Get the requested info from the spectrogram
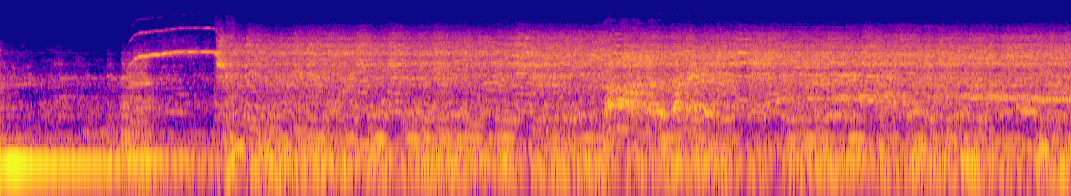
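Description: Heavy metal band playing live, led by distorted electric guitar. A low held note opens, a high guitar squeal sounds a little over a second in, and the full band comes in at about two seconds.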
